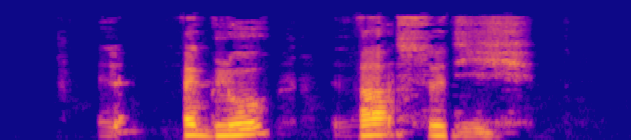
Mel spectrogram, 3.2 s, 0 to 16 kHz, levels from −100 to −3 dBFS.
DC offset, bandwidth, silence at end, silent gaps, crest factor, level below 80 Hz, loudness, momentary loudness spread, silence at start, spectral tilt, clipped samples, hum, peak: under 0.1%; 10.5 kHz; 0.55 s; none; 20 dB; -64 dBFS; -21 LUFS; 20 LU; 0.55 s; -6 dB/octave; under 0.1%; none; -4 dBFS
